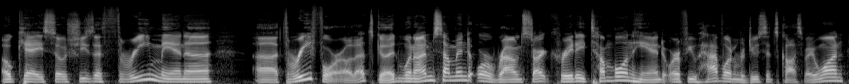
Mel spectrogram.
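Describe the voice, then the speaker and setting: A man's voice: mid-range voice, animated, normal speed, no echo, studio quality. A man giving casual reaction commentary as a gaming channel host, chatty and thinking aloud. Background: game theme music.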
